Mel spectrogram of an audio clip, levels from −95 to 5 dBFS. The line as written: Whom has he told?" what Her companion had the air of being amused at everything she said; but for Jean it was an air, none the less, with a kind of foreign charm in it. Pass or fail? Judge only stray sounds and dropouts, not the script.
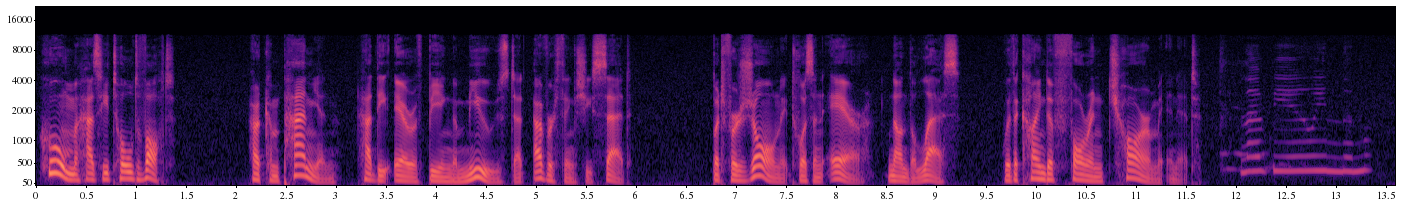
fail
